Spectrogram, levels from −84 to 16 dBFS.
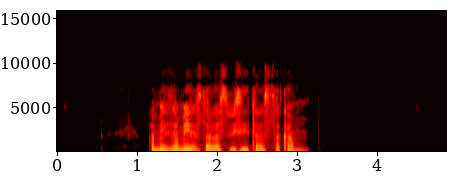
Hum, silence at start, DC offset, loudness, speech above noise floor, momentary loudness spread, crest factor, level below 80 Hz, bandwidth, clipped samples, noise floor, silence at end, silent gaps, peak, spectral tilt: none; 1.15 s; under 0.1%; -27 LUFS; over 64 dB; 9 LU; 22 dB; -62 dBFS; 10 kHz; under 0.1%; under -90 dBFS; 1.75 s; none; -8 dBFS; -4.5 dB/octave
